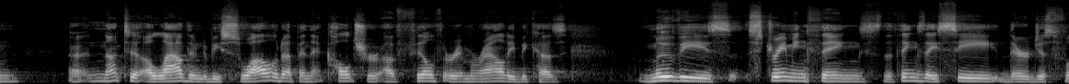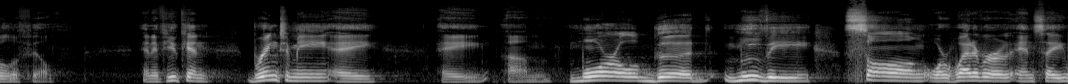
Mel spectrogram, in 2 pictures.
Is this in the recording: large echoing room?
yes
